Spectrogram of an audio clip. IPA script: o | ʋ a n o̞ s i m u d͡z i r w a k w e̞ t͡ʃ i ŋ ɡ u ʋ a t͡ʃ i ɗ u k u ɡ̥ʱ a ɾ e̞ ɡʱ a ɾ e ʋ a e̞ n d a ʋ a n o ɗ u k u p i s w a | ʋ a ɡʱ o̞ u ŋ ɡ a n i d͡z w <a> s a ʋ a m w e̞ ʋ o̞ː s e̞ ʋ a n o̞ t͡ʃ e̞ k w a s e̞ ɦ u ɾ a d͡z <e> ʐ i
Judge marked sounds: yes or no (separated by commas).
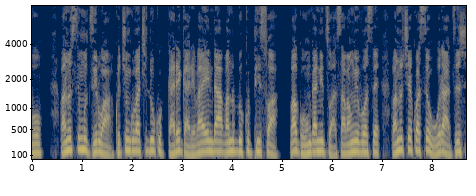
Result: yes, yes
